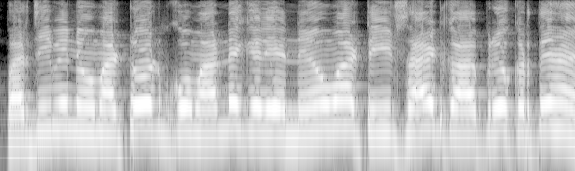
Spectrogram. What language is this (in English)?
Hindi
